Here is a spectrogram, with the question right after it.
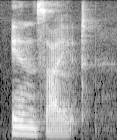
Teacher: So in incite, the noun, we have first syllable stress. The in is longer and the sight is shorter.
